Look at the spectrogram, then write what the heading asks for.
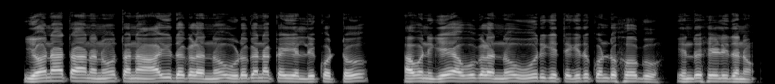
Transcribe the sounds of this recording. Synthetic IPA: jɔːnaːt̪aːnɐnut̪ɐnːɐaːjud̪ɐɡɐɭɐnːuːɽuɡɐnɐkɐjːɐlːiko̞ʈːu | ɐʋɐniɡe̞ɐʋuɡɐɭɐnːuuːɾiɡe̞t̪eɡe̞d̪uko̞ɳɖuɦo̞ːɡue̞nd̪uɦe̞ːɭid̪ɐnu

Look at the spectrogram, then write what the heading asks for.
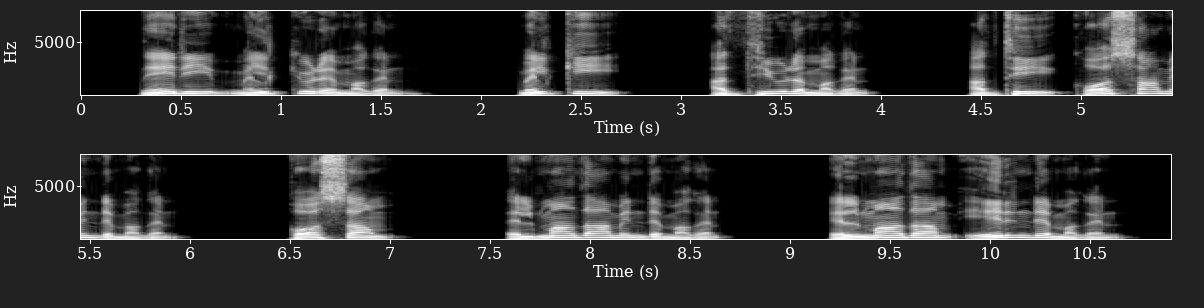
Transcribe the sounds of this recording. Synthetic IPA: ne̞ːɾime̞lkːijuɽe̞mɐɣɐn | me̞lkːi | ɐd̪ʱijuɽe̞mɐɣɐn | ɐd̪ʱiko̞ːsaːminde̞mɐɣɐn | ko̞ːsaːm | elmaːðaːminde̞mɐɣɐn | elmaːðaːmeːɾinde̞mɐɣɐn

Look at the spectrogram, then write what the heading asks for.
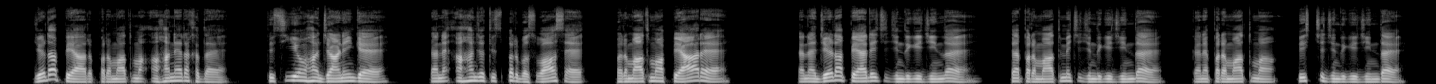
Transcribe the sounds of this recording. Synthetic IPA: d͡ʒeːɽapjaːɾpɐɾɐmaːt̪mãʔɐɦãnɛɾɐkʰd̪aɛ | t̪ɪsɪjoɐɦãd͡ʒaːɽ̃iɡɛ | kɐnɛʔɐɦãd͡ʒot̪ɪspɐɾbɐswaːsɛː | pɐɾəmaːt̪mãpjaːɾɛ | kɐnɛd͡ʒeːɽapjaːɾet͡ʃzɪ̃nd̪əɡid͡ʒĩːnd̪aɛ | sɛpɐɾəmaːt̪mẽt͡ʃzɪ̃nd̪əɡid͡ʒĩːnd̪aɛː | kɐnɛpɐɾəmaːt̪mãt̪ɪst͡ʃzɪ̃nd̪əɡid͡ʒĩːnd̪aɛː

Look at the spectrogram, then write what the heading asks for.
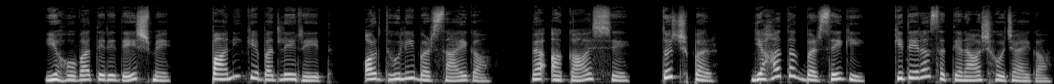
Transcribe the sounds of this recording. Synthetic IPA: jɐɦoːʋat̪eːɾed̪eːʃmẽ | paːnikebɐd̪leɾeːt̪ | ɔːɾd̪ʱuːlibɐɾsaːeːɡaː | ʋɛːʔaːkaːʃse | t̪ʊd͡ʒʱpɐɾ | jɐɦãt̪ɐk̚bɐɾseːɡi | kit̪eːɾasɐt̪jənaːʃɦod͡ʒaːeːɡaː

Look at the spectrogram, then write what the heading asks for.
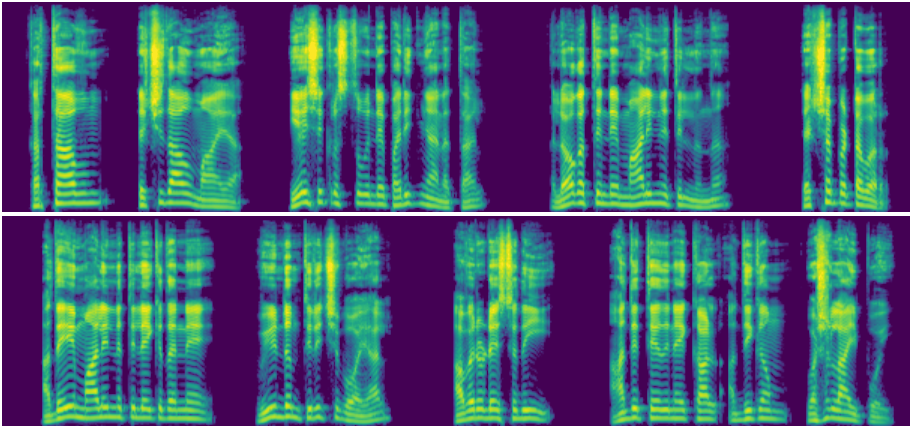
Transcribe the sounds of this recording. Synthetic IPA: kɐrt̪aːʋum | ɾe̞kʂiðaːʋumaːjɐ̰ | je̞ːɕukrist̪uʋinde̞pɐɾiɡ̚ɲaːnɐt̪ːa̰ːl | lo̞ːɡɐt̪ːinde̞maːlinjɐt̪ːilninːɨ | ɾe̞kʂɐp̬ːe̞ʈːɐʋɐ̰r | ɐðeːjumːaːlinjɐt̪ːile̞ːk̬ʲːɨt̪ɐnːe̞ | ʋiːɳɖumt̪iɾit͡ɕːupo̞ːjaːl | ɐʋɐɾuɽe̞sɐði | a̰ːd̪jɐt̪ːeːðine̞ːkːaːɭɐ̰d̪ʱiɣɐmʋɐʂ̬ɐɭaːjipːo̞̰ːjḭ

